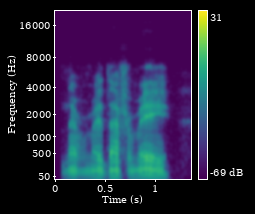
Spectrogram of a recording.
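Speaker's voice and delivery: very quiet mutter under the breath. Retelling how their mother reacts whenever food is mentioned: muttering under her breath. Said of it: "she just mutters under her breath".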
